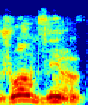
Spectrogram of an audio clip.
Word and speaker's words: Joinville: do nome da cidade Joinville que na pronúncia francesa é mais ou menos O Joan Ville que quer dizer duas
